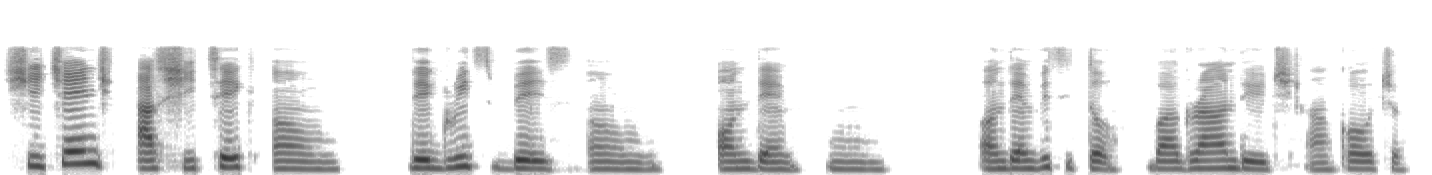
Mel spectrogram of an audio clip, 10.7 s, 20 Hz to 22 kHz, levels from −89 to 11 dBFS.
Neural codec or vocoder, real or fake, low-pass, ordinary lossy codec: none; real; 7.2 kHz; none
